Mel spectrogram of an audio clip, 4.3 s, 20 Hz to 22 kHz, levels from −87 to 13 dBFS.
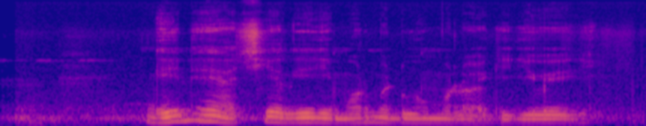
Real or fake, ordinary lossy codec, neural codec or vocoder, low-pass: real; none; none; none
